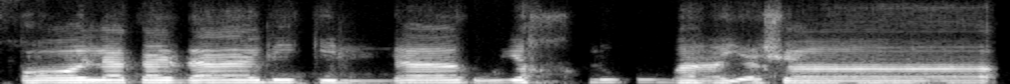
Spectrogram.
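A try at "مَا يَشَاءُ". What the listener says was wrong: Jangan yasha. Dia kena nipik yasha. Senyum sikit.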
